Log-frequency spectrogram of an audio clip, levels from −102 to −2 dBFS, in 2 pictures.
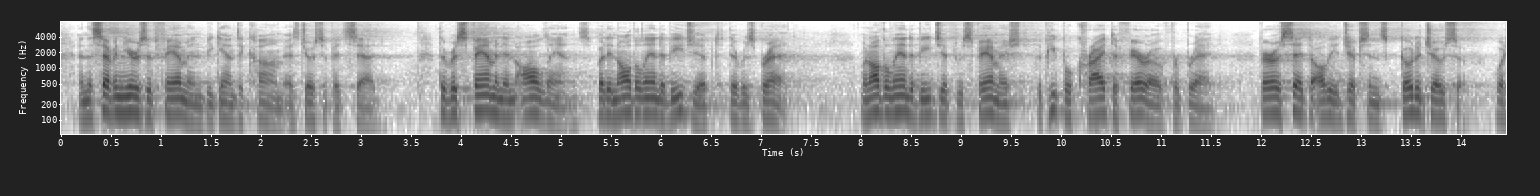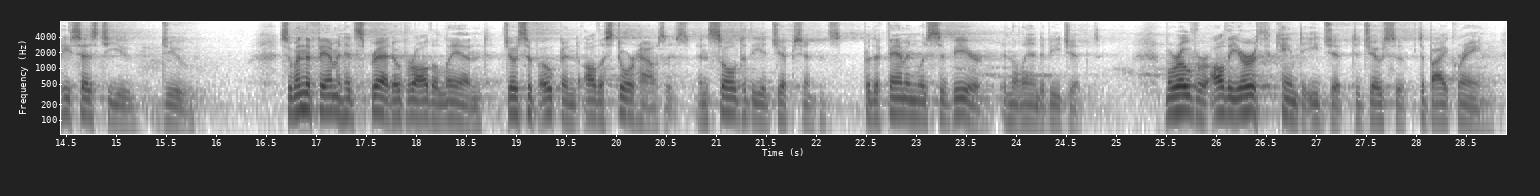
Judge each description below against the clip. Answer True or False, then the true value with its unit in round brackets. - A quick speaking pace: True (210 wpm)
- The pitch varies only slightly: False (4.2 semitones)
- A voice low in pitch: True (125 Hz)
